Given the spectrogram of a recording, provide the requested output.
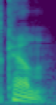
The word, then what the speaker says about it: Ham: The Canaanites are the offspring of Ham, or as he's known, or as that word is pronounced in the English, Ham, but as it's really pronounced, is Chem.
